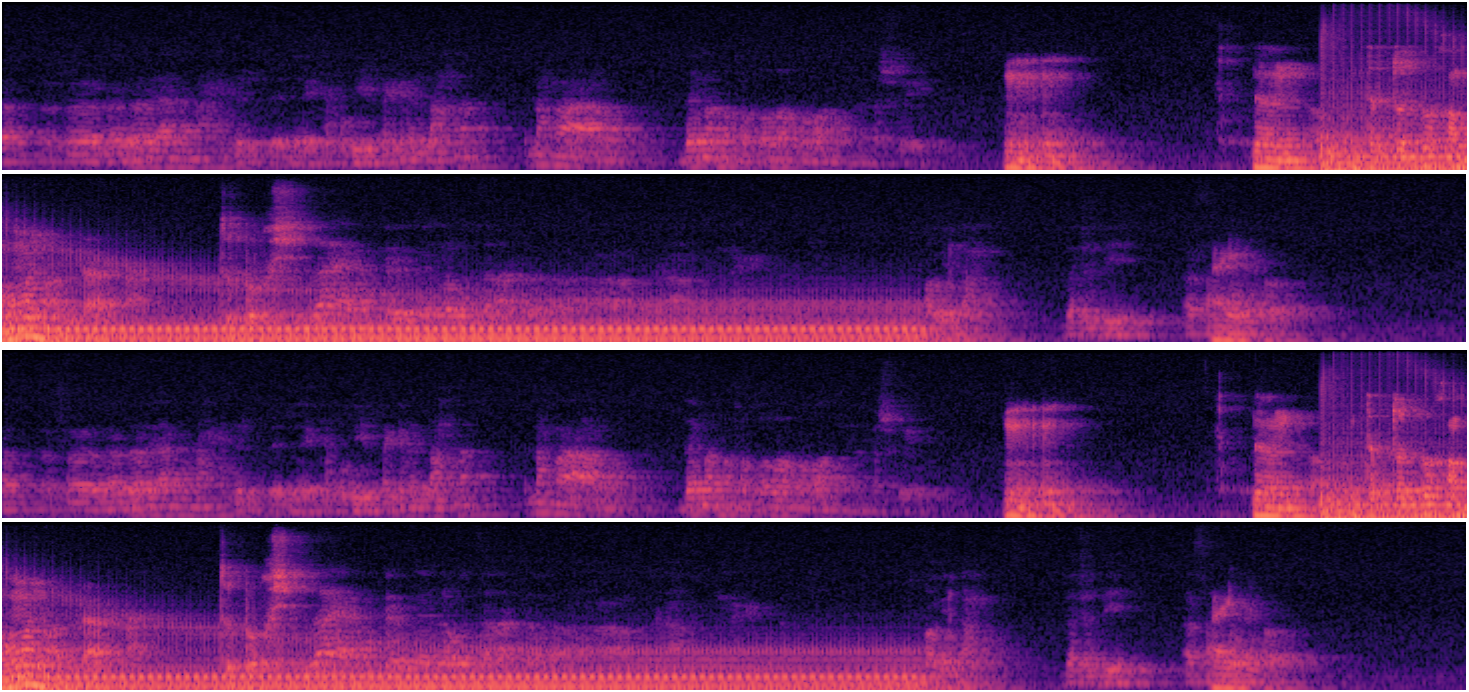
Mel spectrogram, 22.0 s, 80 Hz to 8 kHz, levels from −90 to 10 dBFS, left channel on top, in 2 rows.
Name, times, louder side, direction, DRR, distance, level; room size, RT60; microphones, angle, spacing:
voice 1, 0.0-3.5 3.9-4.8 5.1-6.9 9.3-11.2 13.1-16.5 17.6-18.3 18.9-19.4 19.8-20.5, equal, 35° right, -5 dB, 3.8 m, -34 dB
voice 2, 7.5-8.0 9.4-9.7 10.4-12.1 12.6-13.2 18.1-18.2 20.1-20.3, right 1 dB, 75° right, 0 dB, 3.6 m, -22 dB
sound 1, 9.9-17.9, left 1 dB, 5° right, 1.7 m, -22 dB
22.0 x 8.2 x 4.8 m, 0.97 s
head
